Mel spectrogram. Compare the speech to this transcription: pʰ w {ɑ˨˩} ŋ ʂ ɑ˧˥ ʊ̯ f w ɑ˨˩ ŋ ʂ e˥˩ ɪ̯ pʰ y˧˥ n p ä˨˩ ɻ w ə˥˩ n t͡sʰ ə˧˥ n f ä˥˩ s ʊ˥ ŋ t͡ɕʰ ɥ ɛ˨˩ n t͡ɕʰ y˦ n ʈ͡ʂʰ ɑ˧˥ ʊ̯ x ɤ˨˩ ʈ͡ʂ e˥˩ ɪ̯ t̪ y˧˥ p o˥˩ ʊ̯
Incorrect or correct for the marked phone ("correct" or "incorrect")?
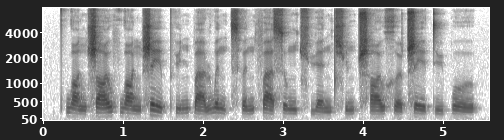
correct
